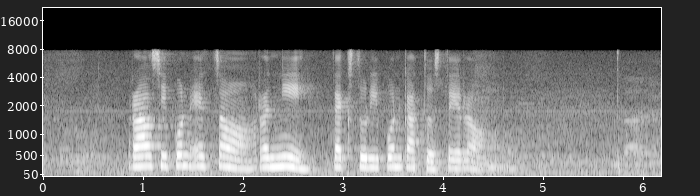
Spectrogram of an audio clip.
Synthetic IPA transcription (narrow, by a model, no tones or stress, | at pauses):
ralsipʊnet͡ʃɔrəɲɪht̪ɛkst̪uɾipʊnkad̪̥o̤st̪eɾɔŋ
